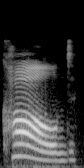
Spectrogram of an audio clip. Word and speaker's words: called: Called versus called. One syllable.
